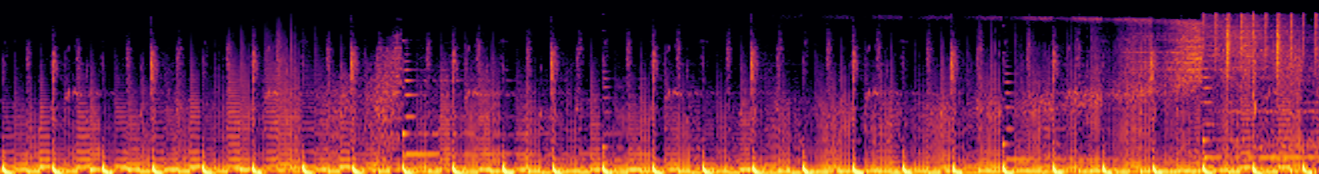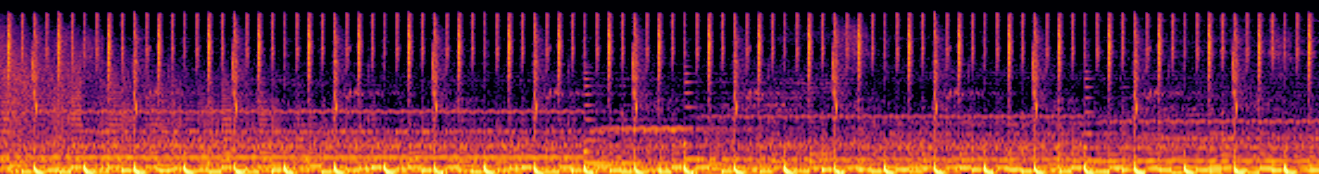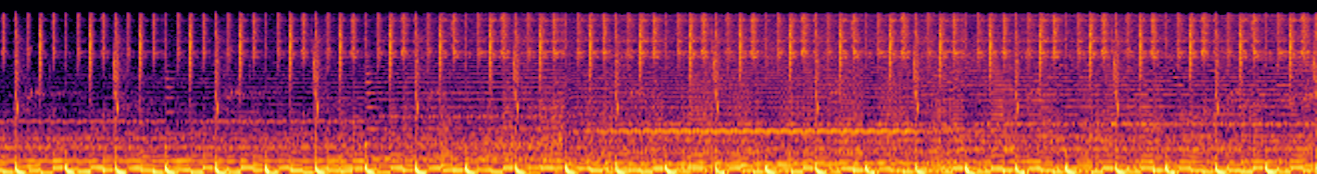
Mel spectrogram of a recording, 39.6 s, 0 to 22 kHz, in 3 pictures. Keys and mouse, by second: 6.9-8.8 drag, 9.0 shift+a, 20.2-28.9 drag, 29.6-31.0 drag, 32.9-39.5 drag.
